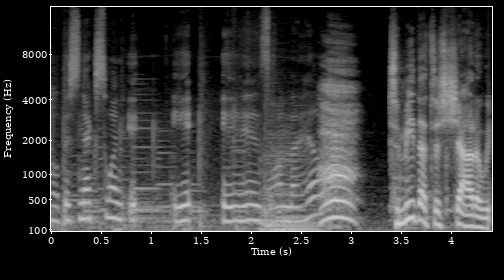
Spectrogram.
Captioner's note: jazzy music; Trixie gasps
